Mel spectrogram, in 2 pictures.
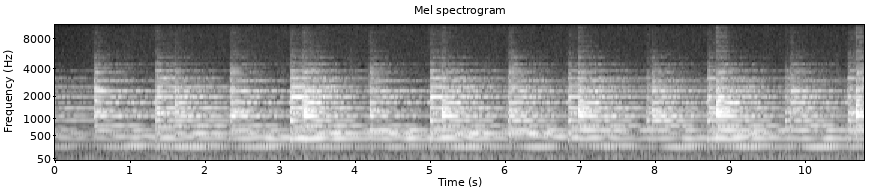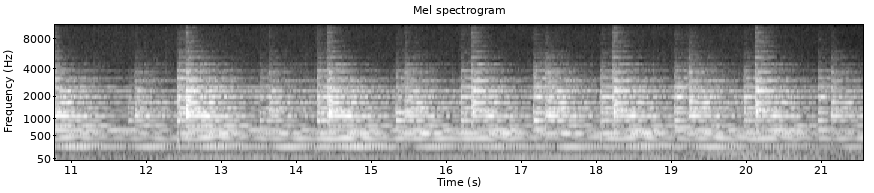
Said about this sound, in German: Es ist 12 Uhr. Das Mittagsläuten kommt heute aus der Filial- und Wallfahrtskirche Allerheiligen bei Warngau in Oberbayern. Michael Mannhardt hat die Kirche besucht, die beiden Glocken in Schwung gebracht und auch aufgenommen.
